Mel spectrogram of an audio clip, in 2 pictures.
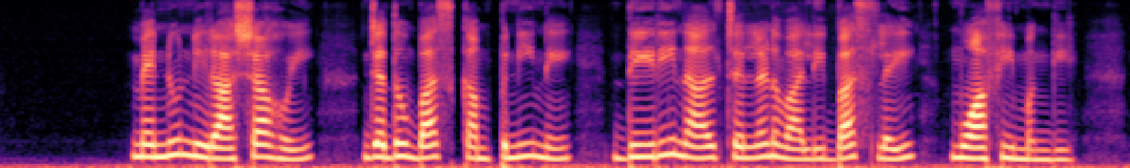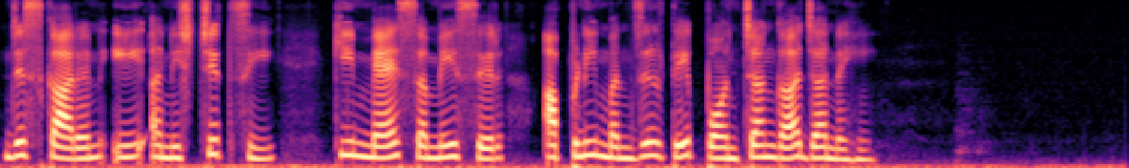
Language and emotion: Punjabi, sad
